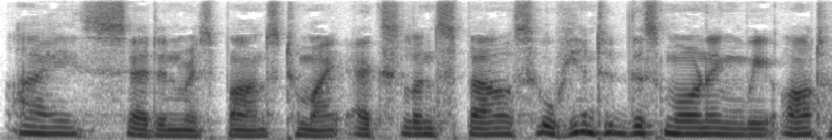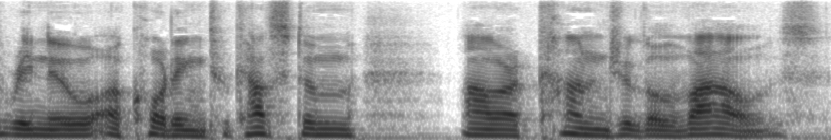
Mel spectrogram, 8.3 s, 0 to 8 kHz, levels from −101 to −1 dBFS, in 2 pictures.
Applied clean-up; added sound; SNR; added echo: none; none; none; none.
